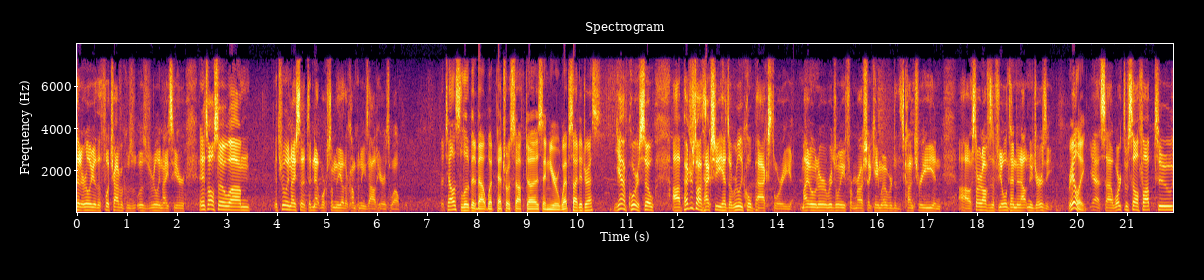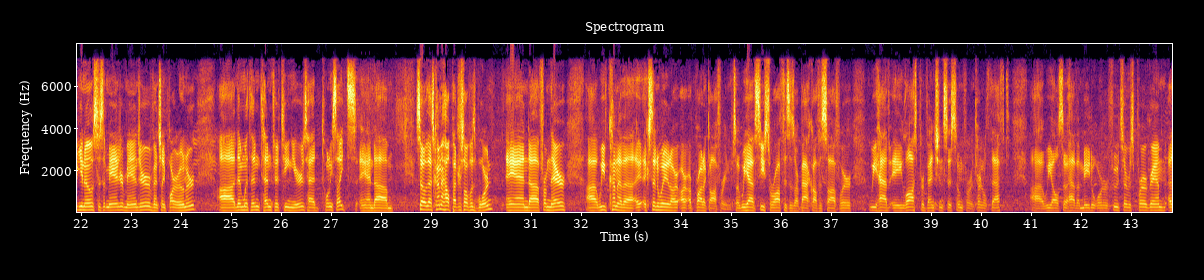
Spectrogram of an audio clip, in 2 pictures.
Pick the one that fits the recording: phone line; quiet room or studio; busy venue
busy venue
